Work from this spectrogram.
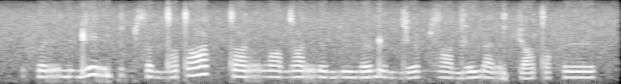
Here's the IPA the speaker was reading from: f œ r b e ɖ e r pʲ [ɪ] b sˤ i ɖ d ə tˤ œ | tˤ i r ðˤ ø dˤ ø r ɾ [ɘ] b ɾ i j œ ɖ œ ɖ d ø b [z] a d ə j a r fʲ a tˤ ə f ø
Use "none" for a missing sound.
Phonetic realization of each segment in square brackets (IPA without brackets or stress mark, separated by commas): ə, ø, zˤ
